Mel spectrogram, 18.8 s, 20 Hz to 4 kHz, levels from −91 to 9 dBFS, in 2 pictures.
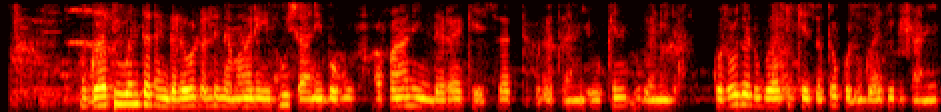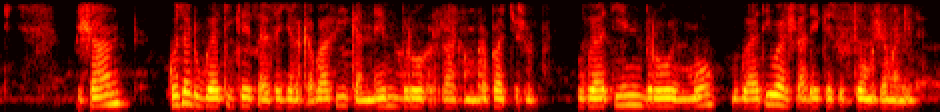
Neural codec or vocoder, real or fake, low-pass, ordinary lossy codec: codec, 16 kHz in and 24 kHz out, 2.2 kbps, FireRedTTS-2 codec; fake; 3.6 kHz; AAC, 32 kbps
